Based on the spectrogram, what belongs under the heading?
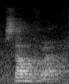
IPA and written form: ˈsʌmhweə (somewhere)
